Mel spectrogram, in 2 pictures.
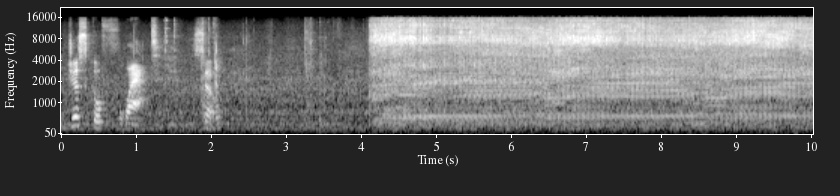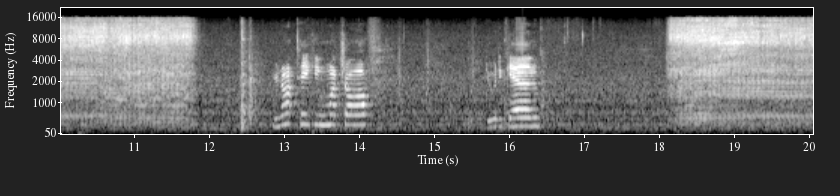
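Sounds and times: electric clippers buzzing: 4.1 - 11.9, 18.1 - 20.0.

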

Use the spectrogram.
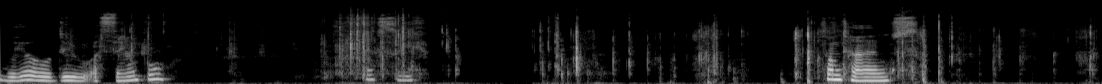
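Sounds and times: plastic packaging crinkling: 1.1 - 11.0.

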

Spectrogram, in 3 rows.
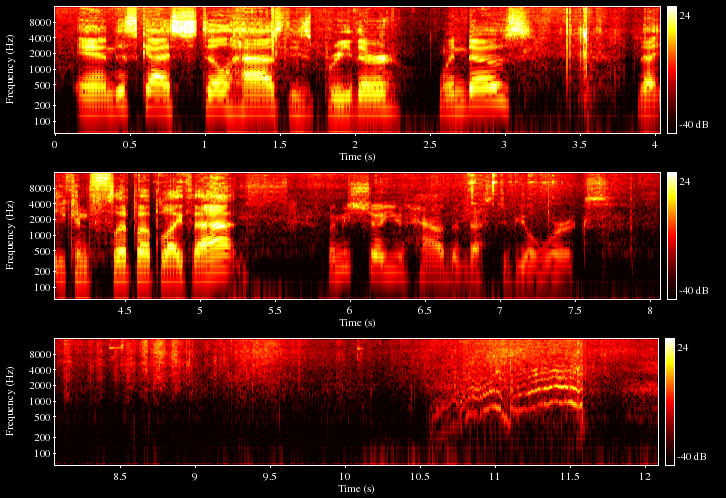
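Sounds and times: nylon tent fabric rustling: 0.0 - 12.0
zipper being worked: 10.5 - 11.7.

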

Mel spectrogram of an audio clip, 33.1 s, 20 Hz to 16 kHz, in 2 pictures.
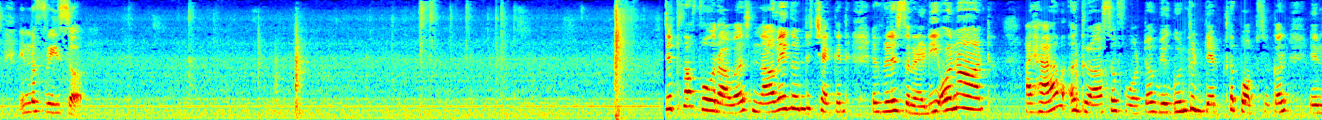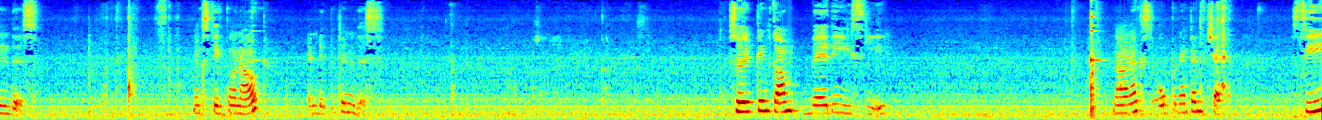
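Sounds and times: appliance hum: 0.0 - 33.0.

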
